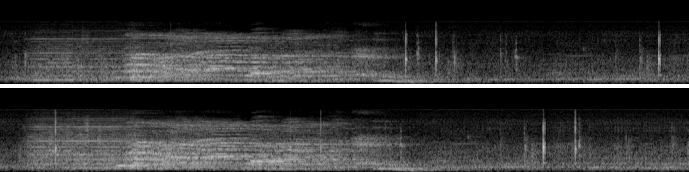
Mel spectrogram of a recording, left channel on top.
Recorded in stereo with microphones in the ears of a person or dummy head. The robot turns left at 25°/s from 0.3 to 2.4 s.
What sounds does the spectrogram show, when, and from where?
1.1 s laughter: 70° left, 1.0 m; by 3.4 s 40° left, 1.0 m
3.5 s throat clearing: centre (ahead or behind), 1.9 m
